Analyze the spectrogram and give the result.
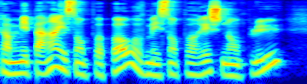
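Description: A man with a plain, everyday voice speaks at a moderate pace with lively intonation in a dry, close sound with no echo. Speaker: actor and director. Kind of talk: casual chat.

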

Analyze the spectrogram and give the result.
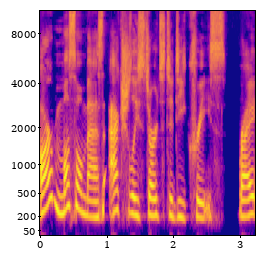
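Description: An ordinary speaking voice from a woman, fairly high-pitched with lively intonation, at a fairly slow pace in a dry, close sound with no echo. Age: 50s. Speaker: clinical nutritionist. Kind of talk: interview.

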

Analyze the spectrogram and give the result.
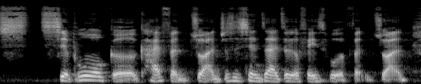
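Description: A woman speaks at a fairly quick pace. She has an ordinary speaking voice. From Taiwan. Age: 30s. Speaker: entrepreneur and blogger. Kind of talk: interview.

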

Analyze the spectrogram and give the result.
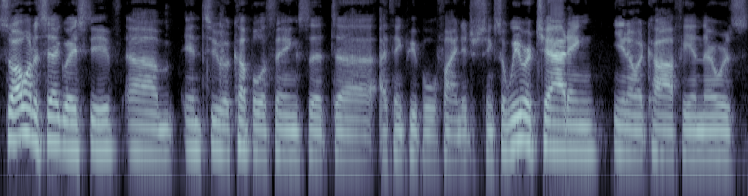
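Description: A man with an unremarkable speaking voice moves at a fairly quick pace and ordinary pitch variation, captured in a very clean recording against a silent background. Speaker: podcast host. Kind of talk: casual interview.

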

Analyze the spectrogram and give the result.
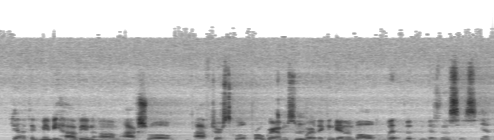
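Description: Noticeable background noise sits under a man's fairly low voice. He talks at a moderate pace with lively intonation. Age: 40s. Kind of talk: interview. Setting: podcast.

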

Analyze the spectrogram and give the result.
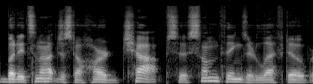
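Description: His pace is moderate. The man has an American accent. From Pennsylvania. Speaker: college student and audio engineer. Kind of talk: phone interview.

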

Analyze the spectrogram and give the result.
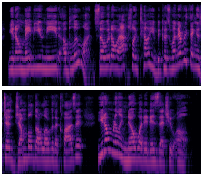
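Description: With an American accent, a woman speaks at a very fast pace in a fairly high voice, her pitch swinging very widely. Her loudness stays very even over a quiet background. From US Northeast (Long Island, New York). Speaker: professional organizer. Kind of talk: casual chat. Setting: studio.

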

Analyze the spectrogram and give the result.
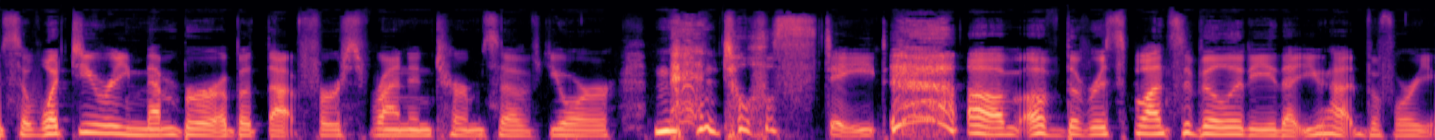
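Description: An ordinary speaking voice from a woman with a fairly low pitch and ordinary pitch variation, at a moderate pace, in a dry, close sound with no echo on a very clean recording with a silent background. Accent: Canadian. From Brockville, Ontario, Canada. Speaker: podcast host. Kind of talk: casual chat.

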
